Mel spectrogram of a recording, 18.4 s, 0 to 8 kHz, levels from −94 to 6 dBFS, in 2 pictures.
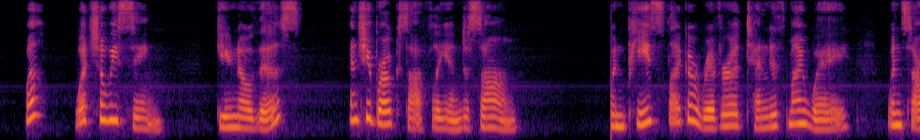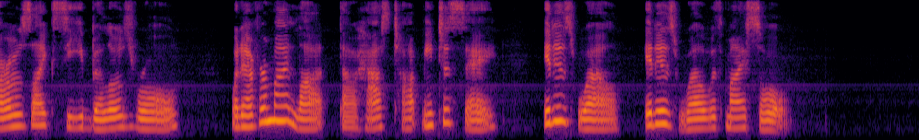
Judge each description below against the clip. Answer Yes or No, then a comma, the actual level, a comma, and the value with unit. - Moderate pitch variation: No, wide, 6.1 semitones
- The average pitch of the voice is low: No, high, 190 Hz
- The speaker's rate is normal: Yes, average, 155 wpm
